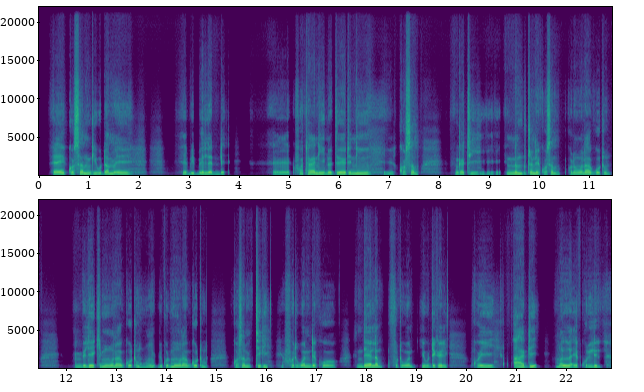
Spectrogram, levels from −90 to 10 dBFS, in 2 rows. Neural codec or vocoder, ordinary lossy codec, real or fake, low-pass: autoencoder, 48 kHz, 32 numbers a frame, DAC-VAE, trained on Japanese speech; none; fake; none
